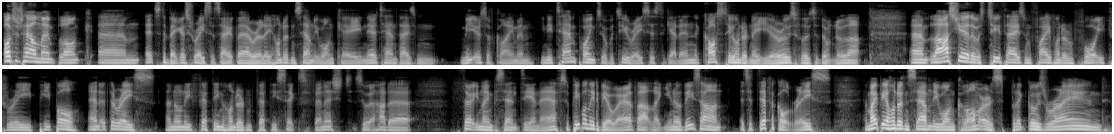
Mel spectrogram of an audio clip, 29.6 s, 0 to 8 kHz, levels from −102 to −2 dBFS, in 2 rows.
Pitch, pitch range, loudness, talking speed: 125 Hz, 110-140 Hz, -28 LUFS, 205 wpm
